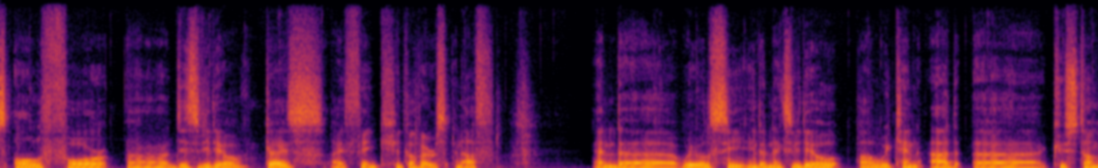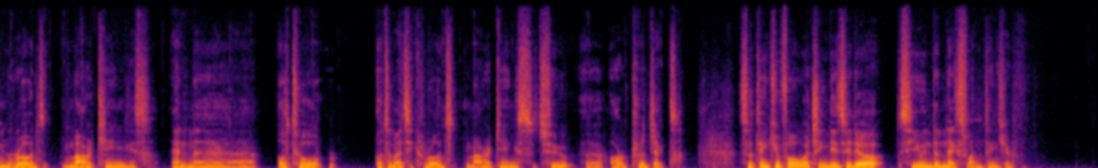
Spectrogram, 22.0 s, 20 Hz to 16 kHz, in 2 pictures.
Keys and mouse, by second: 6.5-6.9 drag.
